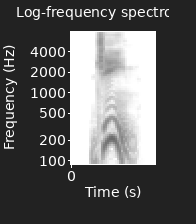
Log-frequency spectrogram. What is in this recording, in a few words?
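"gene", British English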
